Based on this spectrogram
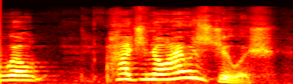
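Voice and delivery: very high, eager and amazed; excited question. Retold or imitated. Asking the stranger how he knew, high and excited. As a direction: press him, bursting with curiosity.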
